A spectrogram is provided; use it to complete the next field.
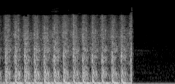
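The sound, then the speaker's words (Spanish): A loud, rapid burst of automatic gunfire heard from a home in Juárez, around 25 or more shots in a fast steady rhythm, cutting off abruptly into near silence. No one speaks. “Se escucharon cerca de unas 25 detonaciones o más, güey.”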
